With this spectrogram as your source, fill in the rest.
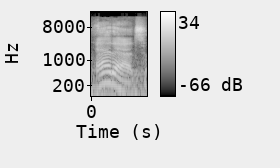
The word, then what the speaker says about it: AT-AT: from Lucasfilm said no it's a dot like it would rhyme with hat hat so there you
